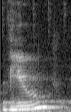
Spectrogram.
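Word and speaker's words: Vue: Yeah, because we have a cinema here called the View Cinema. View, but spelled V-U-E.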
